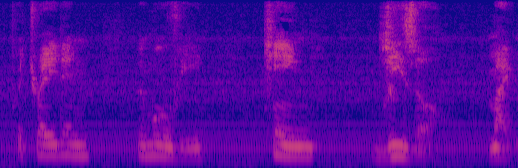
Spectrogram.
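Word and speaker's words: Ghezo: the king that's portrayed in the movie king jesus might mispronounce it g-h-e-z-o he is even in the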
